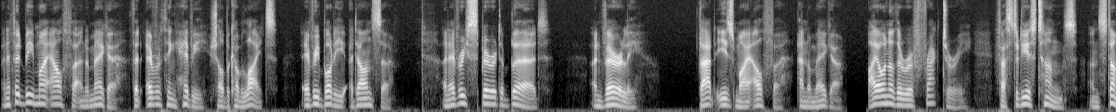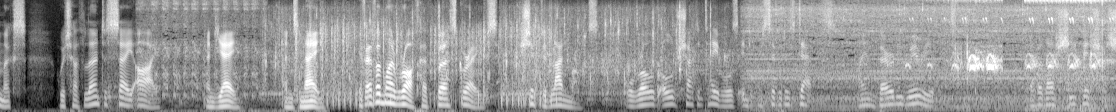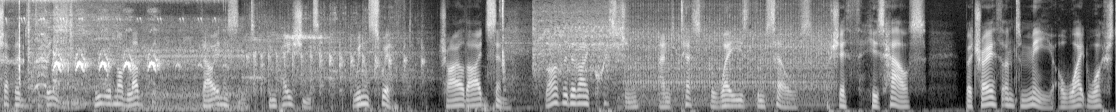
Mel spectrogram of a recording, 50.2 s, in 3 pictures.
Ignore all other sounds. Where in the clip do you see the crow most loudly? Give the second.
31 s.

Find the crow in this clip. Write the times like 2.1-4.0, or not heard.
30.2-36.9.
